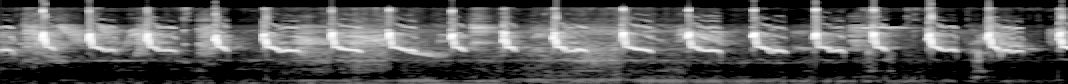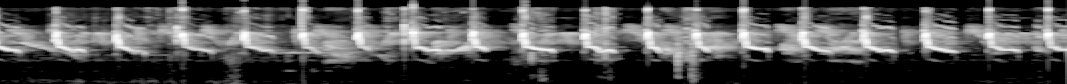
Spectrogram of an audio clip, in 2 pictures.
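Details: Prenjak lumut prinia delivering full 'dorr' song for luring mute birds to call; fast repeated sharp downward-sweeping chirps, about three a second, with a faint low murmur early on.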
